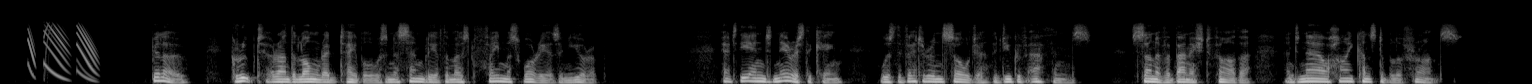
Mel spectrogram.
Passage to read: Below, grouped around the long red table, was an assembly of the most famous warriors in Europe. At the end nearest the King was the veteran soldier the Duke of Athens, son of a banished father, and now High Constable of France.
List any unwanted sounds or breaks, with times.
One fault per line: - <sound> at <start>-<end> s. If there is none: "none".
- chirp at 0.3-1.0 s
